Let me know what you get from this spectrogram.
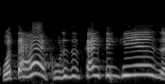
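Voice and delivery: high-pitched mock indignation; reactive ego. Ego reacting to another driver, high mock indignation. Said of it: "the ego will be reactive".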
